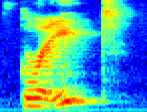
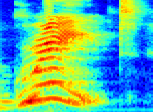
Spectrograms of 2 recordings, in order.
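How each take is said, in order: First: The word is said in an ordinary voice. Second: The word is said loudly in a monster voice. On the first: "I'm going to practice saying it normally" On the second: "say it loud like a monster"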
